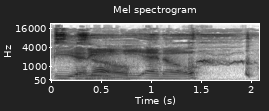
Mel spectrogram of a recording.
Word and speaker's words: Xzeno: Xzeno. It's like, okay, there's Xeno like xenophobic, or there's Xeno like that same way but with a Z. Why not combine them and make them silent, each other silent?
